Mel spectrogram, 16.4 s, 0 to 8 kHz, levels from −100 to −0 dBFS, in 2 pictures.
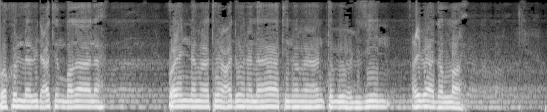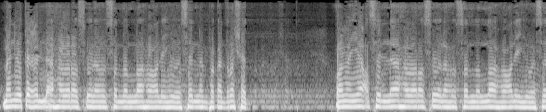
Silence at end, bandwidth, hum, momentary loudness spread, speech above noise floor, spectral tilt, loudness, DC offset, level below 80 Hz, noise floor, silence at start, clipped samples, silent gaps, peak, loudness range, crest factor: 0 s; 8 kHz; none; 17 LU; 22 dB; -8.5 dB/octave; -11 LUFS; under 0.1%; -40 dBFS; -31 dBFS; 0 s; under 0.1%; none; 0 dBFS; 3 LU; 10 dB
